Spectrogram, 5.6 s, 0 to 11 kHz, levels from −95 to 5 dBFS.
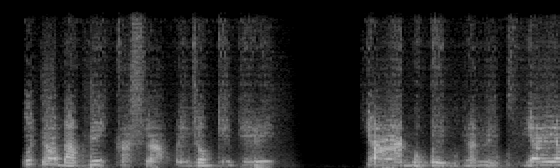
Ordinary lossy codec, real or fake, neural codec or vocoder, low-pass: none; fake; codec, 44.1 kHz, 0.9 kbps, DAC; 9.9 kHz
